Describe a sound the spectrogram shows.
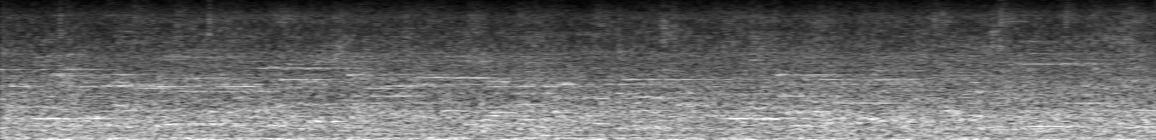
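A crowd murmurs softly in a large echoing arcade.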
